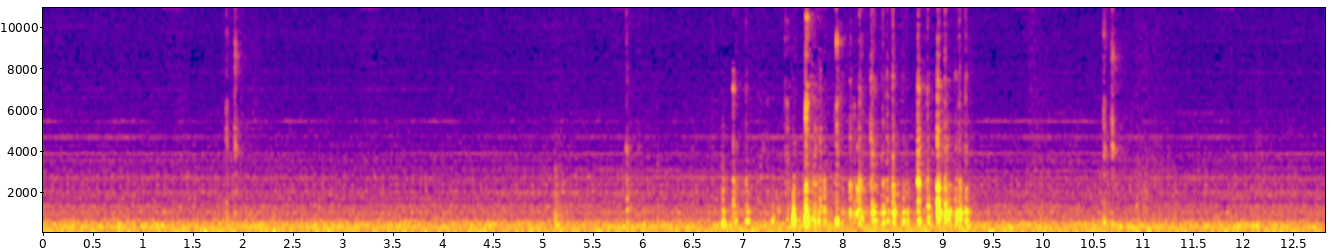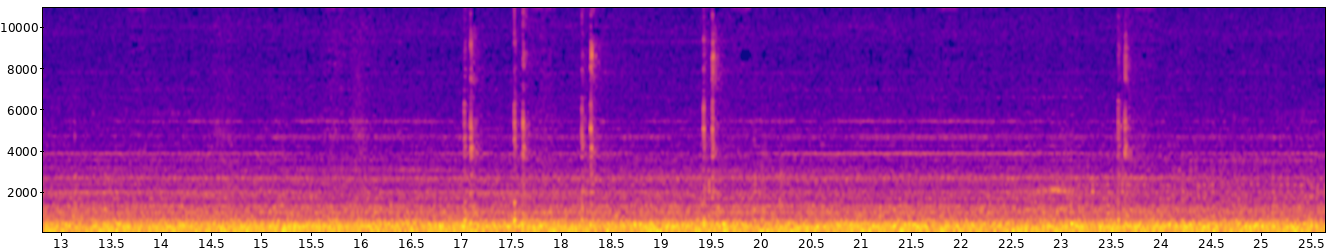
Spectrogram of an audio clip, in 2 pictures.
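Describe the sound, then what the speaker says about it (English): Keys on a computer keyboard tapped in a short cluster of quick presses mid-clip, used with an Apple Power Macintosh 8500/120 running System 7.5.5, set against a steady background hum. "I'm using the arrow keys now just to move through the contents."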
